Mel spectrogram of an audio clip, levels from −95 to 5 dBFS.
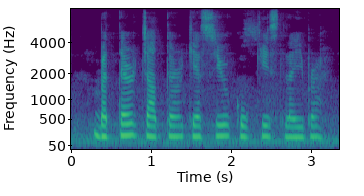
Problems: low volume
